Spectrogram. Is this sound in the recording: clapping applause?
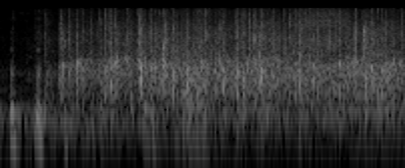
yes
